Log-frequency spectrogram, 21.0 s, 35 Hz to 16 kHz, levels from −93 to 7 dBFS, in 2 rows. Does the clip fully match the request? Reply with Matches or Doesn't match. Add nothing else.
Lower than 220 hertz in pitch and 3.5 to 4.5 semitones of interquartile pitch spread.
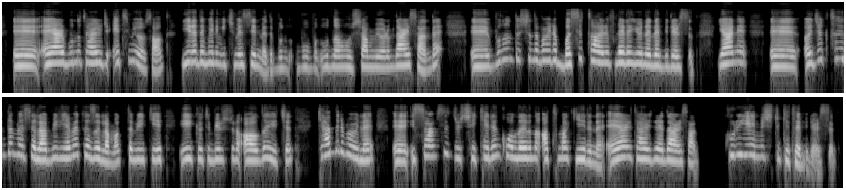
Doesn't match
